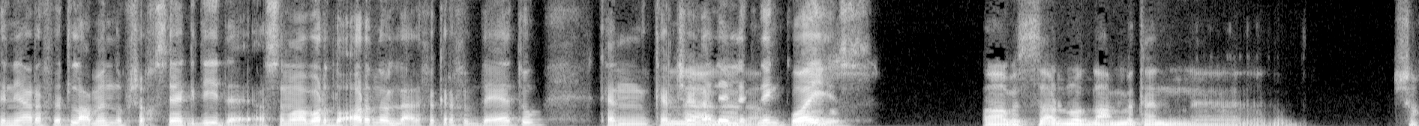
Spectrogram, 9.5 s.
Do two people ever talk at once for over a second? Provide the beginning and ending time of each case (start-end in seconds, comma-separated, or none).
4.4-5.8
